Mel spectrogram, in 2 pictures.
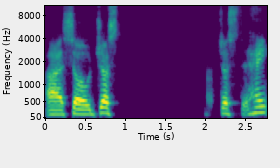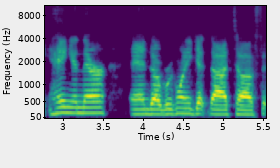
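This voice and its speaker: Speaking at a moderate pace with a Canadian accent, a man with fairly high pitch keeps his intonation fairly even, the sound dry and close with no echo and the recording very clean over a silent background. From Canada. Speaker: real estate event host. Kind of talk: live Q&A on virtual launch event. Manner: many fillers and hesitations.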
